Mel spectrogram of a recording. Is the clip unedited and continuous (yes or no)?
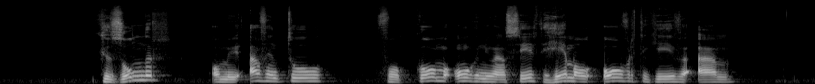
yes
